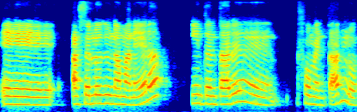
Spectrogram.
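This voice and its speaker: This woman has a Canarian accent and a fairly high pitch. Her intonation stays fairly even. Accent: Canarian with some La Palma flavour. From Canary Islands, Tenerife. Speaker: physiotherapist. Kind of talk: podcast interview. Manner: halting, frequent repetitions.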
